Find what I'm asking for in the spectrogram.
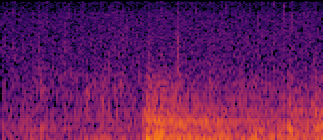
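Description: Thunderstorm with rain in a video game, steady rainfall suddenly joined by a deep, loud rolling thunder rumble that continues to the end.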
